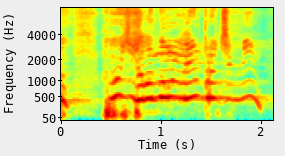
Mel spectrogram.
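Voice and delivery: high, whiny childlike mock voice; childish whiny believer. Preacher mocking a childish believer, high and whiny. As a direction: mimic a babyish churchgoer whining. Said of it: "Tem crente que é tão criança".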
